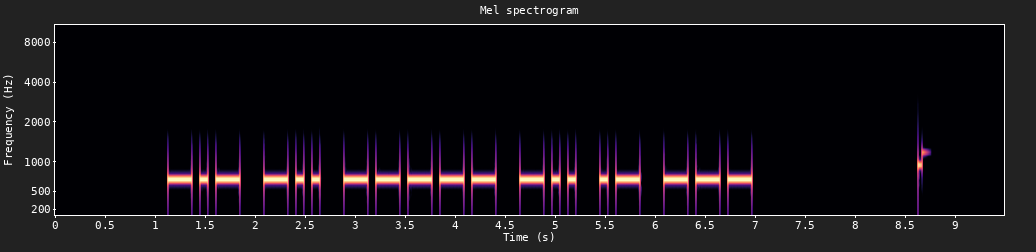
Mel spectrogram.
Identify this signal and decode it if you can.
Morse code, heard as a keyed tone, about 15 wpm, 700 Hz. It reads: KD0DAO
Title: USA Call Signs 15wpm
